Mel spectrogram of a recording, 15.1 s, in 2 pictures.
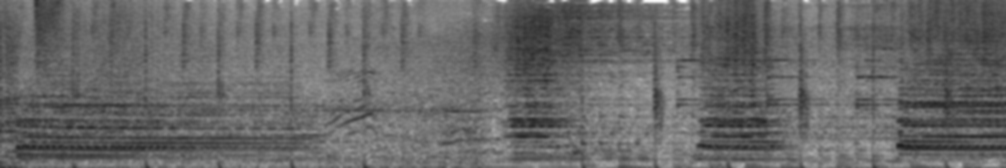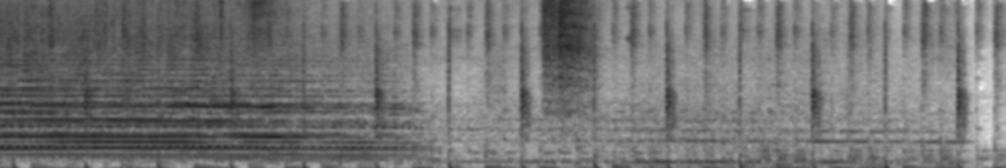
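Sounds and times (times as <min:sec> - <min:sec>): locomotive air horn: 0:00.0 - 0:02.6, 0:03.8 - 0:04.4, 0:05.2 - 0:06.1, 0:06.7 - 0:10.9, 0:11.6 - 0:13.0
train rumbling: 0:00.0 - 0:15.0.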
